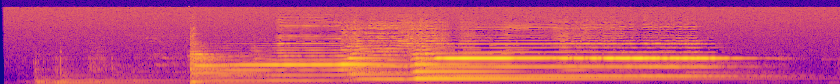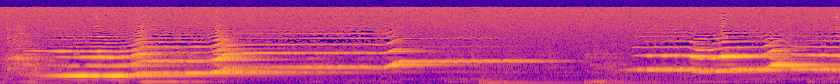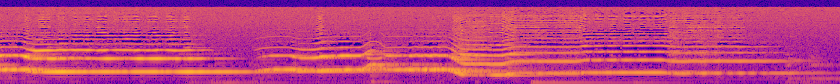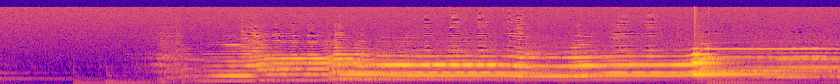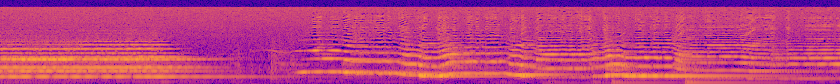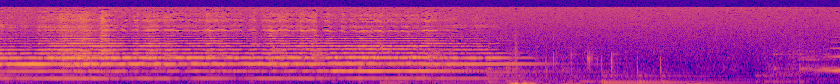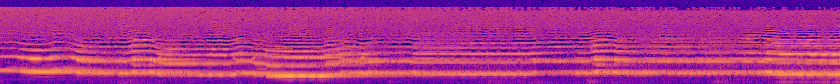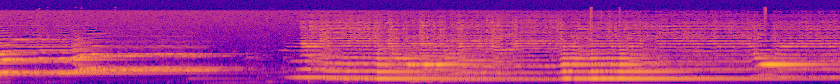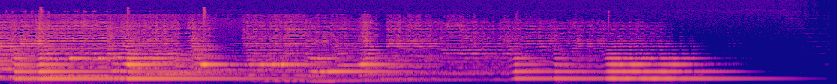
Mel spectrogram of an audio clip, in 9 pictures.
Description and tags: me playing prepared guitar, crappily recorded, completely dry.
